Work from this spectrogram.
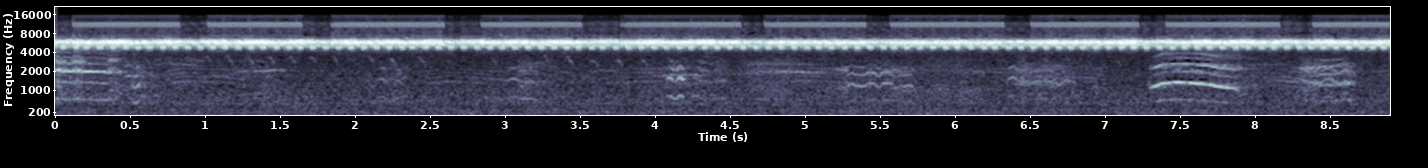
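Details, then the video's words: Still summer sunset along the Barcoo River, Welford National Park, Outback Queensland: crickets give an unbroken piercing trill topped by rhythmic bursts near once per second, while several birds add soft whistled notes and a louder looping call near the end. "Australian Sunset Chirping Crickets"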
